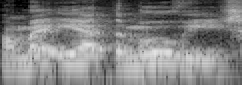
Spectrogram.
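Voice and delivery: put-on Ohio accent, high-pitched and loud. Playing a caller from an Ohio number, the speaker uses a put-on Ohio accent. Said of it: "What accent was that? Your Ohio accent?".

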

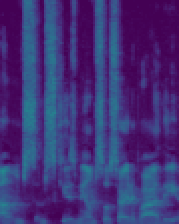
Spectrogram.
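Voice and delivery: jittery, halting, nervous stammering delivery. Retelling a man approaching her to talk: imitating a nervous man. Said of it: "he looked so nervous when".

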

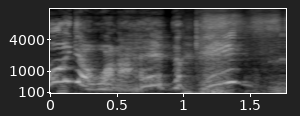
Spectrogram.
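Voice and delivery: put-on very high, slow, royal posh English accent. Retelling what Princess Diana said: Princess Diana impression. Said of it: "She talks like the queen".

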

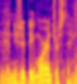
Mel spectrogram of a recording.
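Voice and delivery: dry, flat, expressionless deadpan. Retelling her comeback after he complained about her phone, imitating her deadpan. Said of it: "And she deadpans".

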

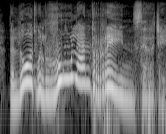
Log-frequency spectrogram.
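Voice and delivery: put-on very loud, swooping, light Welsh accent. Speaker quotes a Welsh woman preacher who used to speak to her, in a slight Welsh accent. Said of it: "I now need to do a slight accent for you".

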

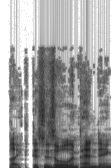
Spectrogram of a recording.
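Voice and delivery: ordinary delivery

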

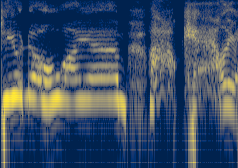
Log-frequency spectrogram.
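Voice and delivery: very high shriek with voice cracking and breaking. Retelling a guy screaming threats at the speaker, retelling a voice-cracking scream. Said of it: "His voice is cracking".

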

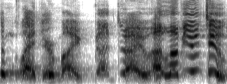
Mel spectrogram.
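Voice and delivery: very high-pitched, crackling voice. Retelling what the father said back, in a crackly voice. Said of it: "this crackly voice".

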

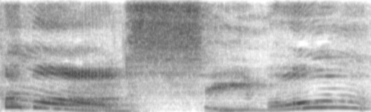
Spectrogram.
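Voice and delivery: very high-pitched voice as a hungry, man-eating plant. Joking that the creature looks like Audrey II: Audrey II voice. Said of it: "it looked a little bit like Audrey two".

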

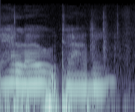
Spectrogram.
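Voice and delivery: sugary, flirtatious tone. Reading a story aloud, Terry greeting Tommy: sweet flirty voice. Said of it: "Terry called in her sweet voice".

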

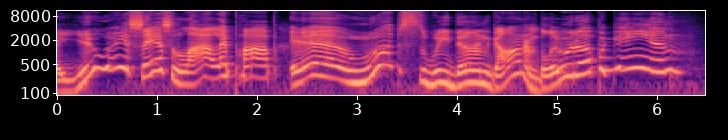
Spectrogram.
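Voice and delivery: absurd put-on Southern accent, high and swooping. Signing off a comedic in-character letter; ludicrous Southern accent. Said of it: "ludicrous Southern accent is what it was said".

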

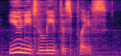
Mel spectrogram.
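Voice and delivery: said with a growl. Narrating the Alpha telling a stranger to leave, growling. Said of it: "the Alpha growled at the stranger".

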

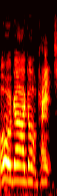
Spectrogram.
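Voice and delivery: very loud, put-on Southern US accent. Speaker switches to reading a line aloud: put-on Southern accent. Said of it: "I'm going to read it in a southern accent now".

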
